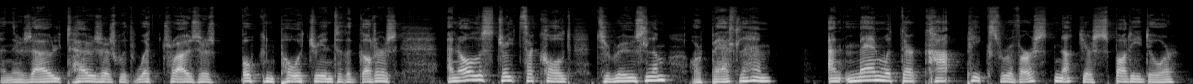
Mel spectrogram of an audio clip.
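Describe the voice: The voice has a slightly mellow tone, a moderate pace and ordinary pitch variation.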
